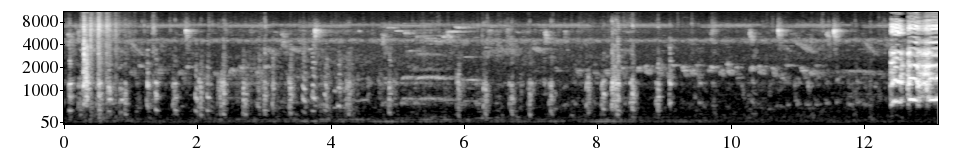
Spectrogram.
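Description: Hens cluck softly close by.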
